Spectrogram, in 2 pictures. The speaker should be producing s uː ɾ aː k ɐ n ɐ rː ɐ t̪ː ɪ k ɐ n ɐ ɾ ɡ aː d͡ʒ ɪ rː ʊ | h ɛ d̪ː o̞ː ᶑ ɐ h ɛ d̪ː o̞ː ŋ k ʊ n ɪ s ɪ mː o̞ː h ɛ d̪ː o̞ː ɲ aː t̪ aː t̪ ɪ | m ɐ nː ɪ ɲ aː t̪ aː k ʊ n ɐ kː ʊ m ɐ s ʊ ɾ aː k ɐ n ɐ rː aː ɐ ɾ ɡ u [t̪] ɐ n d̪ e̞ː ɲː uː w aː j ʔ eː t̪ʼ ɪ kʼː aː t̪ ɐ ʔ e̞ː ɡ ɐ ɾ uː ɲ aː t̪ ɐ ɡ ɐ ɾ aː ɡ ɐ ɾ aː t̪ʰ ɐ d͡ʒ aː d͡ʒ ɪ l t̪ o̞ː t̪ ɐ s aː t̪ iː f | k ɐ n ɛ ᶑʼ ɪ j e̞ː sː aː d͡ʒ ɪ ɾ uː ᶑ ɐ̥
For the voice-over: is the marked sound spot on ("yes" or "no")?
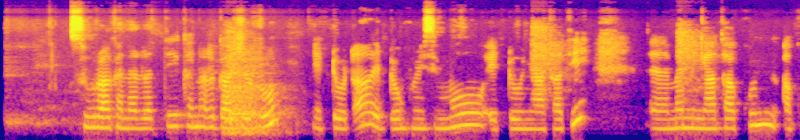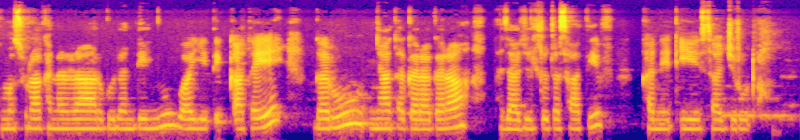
no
